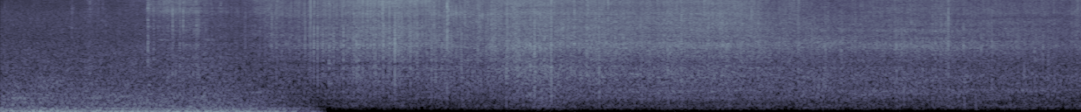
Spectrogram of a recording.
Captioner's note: sizzle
